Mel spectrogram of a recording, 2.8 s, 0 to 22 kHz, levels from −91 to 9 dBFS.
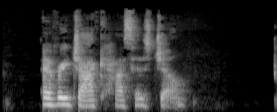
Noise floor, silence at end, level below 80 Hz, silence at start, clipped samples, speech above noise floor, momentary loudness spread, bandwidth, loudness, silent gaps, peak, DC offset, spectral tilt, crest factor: -80 dBFS; 0 s; -64 dBFS; 0.4 s; under 0.1%; 61 dB; 11 LU; 16 kHz; -19 LUFS; none; -2 dBFS; under 0.1%; -2.5 dB/octave; 18 dB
